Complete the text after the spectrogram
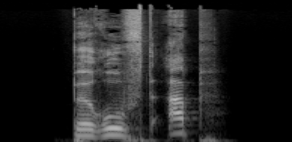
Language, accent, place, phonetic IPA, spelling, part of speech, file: German, Germany, Berlin, [bəˌʁuːft ˈap], beruft ab, verb, De-beruft ab.ogg
- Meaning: inflection of abberufen: 1. third-person singular present 2. second-person plural present 3. plural imperative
